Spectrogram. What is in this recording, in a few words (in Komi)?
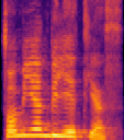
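"со миян билетъяс", Komi, female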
